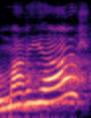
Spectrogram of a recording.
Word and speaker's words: mariage: Alors, dans mariage, on a prononcé la lettre G, J. C'est pas G, comme les autres mots, gâteau, gardien, gomme.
